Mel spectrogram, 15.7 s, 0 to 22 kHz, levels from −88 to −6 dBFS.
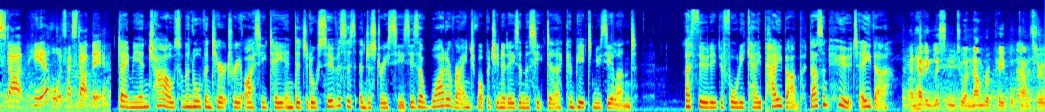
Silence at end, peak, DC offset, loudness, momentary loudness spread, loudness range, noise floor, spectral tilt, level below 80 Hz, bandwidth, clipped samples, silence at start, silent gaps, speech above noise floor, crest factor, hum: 0 s; -6 dBFS; under 0.1%; -23 LUFS; 5 LU; 2 LU; -56 dBFS; -4.5 dB/octave; -52 dBFS; 15.5 kHz; under 0.1%; 0 s; none; 33 dB; 18 dB; none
